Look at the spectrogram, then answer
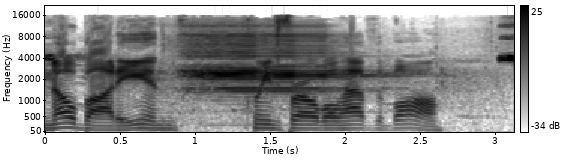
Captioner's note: clock buzzes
